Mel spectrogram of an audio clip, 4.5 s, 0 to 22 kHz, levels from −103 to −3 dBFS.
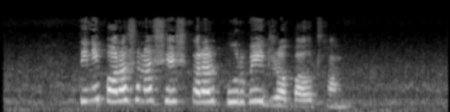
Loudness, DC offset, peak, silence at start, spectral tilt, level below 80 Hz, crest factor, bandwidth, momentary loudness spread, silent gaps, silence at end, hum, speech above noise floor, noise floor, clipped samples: -21 LUFS; under 0.1%; -6 dBFS; 0.8 s; -3 dB/octave; -70 dBFS; 18 dB; 11 kHz; 14 LU; none; 1.05 s; none; 35 dB; -56 dBFS; under 0.1%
